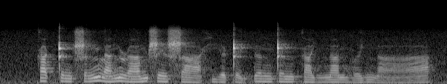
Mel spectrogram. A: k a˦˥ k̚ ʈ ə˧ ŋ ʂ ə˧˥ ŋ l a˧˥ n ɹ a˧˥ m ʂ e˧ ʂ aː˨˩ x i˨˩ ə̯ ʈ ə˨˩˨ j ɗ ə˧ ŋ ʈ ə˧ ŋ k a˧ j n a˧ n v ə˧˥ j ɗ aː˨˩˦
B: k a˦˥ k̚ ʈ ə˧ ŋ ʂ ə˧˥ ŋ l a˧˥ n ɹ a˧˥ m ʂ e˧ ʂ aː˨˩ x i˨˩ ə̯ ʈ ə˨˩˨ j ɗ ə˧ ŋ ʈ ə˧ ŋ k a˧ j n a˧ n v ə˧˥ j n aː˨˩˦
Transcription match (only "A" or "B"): B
